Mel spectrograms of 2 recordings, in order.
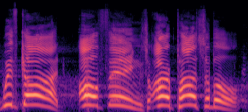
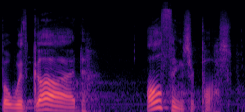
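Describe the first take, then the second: First: Loud, high, slow congregational chant; choir-like response. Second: Soft, low inner voice; inside voice. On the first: Retold or imitated. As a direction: proclaim it together like a choir. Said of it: "It was like a choir". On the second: Shown as a demonstration. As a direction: say it gently inside your head. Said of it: "inside voice".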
